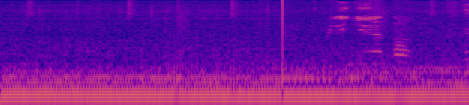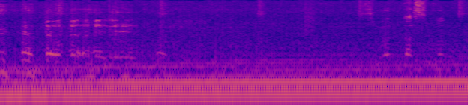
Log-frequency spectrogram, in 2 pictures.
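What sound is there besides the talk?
Toyota Corolla project car engine running while driving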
